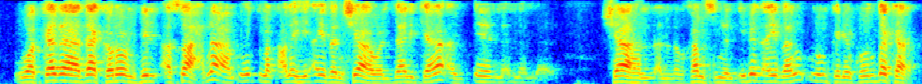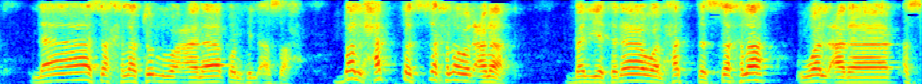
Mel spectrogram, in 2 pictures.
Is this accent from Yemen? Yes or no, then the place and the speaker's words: yes; Yemen; وعندنا في اليمن مثلا على الحمار فقط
